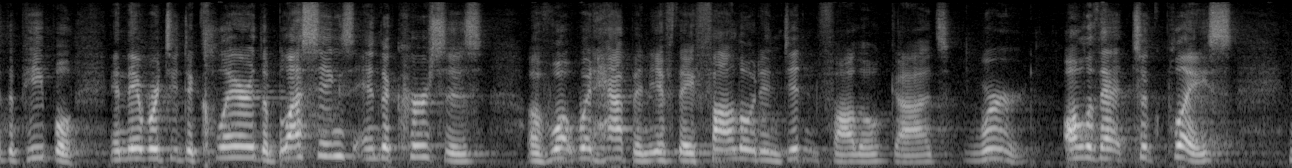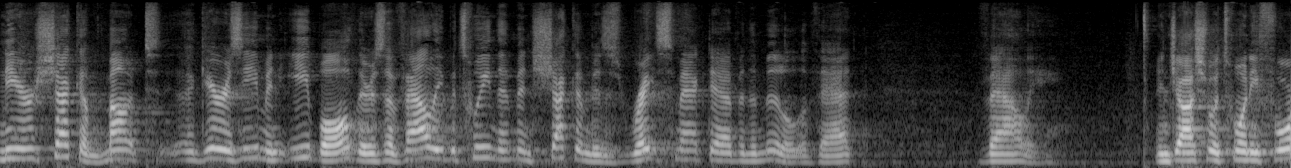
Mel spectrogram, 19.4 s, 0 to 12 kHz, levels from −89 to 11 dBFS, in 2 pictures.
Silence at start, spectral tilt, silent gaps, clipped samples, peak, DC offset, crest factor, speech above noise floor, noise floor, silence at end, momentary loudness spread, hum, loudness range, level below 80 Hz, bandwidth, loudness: 0 s; -5 dB/octave; none; under 0.1%; 0 dBFS; under 0.1%; 20 dB; 38 dB; -57 dBFS; 0 s; 11 LU; none; 6 LU; -60 dBFS; 12 kHz; -20 LUFS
